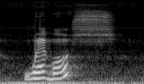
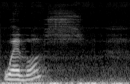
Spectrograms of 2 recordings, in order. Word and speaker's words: huevos: Huevos, remember that H is silent. Huevos, or fruta.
